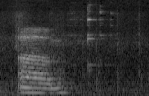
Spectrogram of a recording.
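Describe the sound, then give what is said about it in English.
Cocktail glasses clink together in a toast, one sharp, bright ring just after a brief voice, followed by a couple of faint ticks. “cheers to your beautiful cocktail”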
